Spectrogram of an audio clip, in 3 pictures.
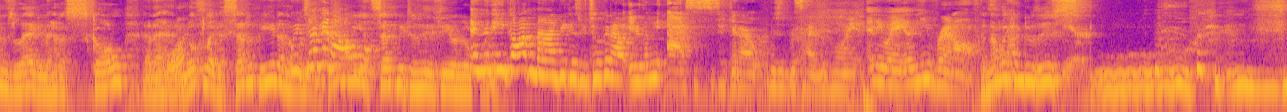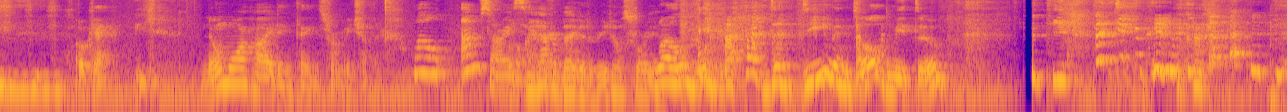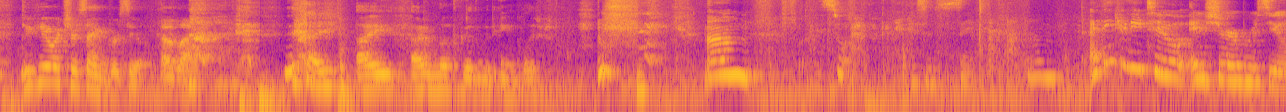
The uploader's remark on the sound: The audio is a little messed up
